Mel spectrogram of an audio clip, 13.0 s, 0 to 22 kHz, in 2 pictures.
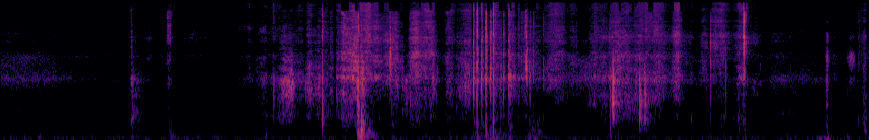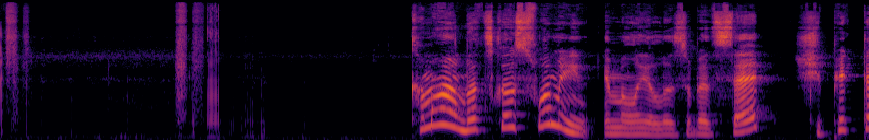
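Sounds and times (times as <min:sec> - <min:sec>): paper rustling and crinkling: 0:01.2 - 0:06.8.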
